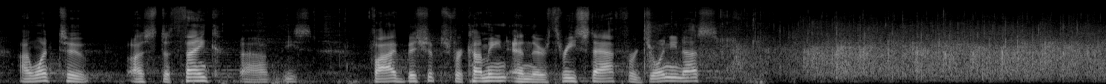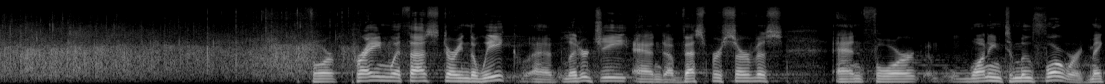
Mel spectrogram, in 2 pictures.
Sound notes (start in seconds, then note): 6.5 audience applauds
